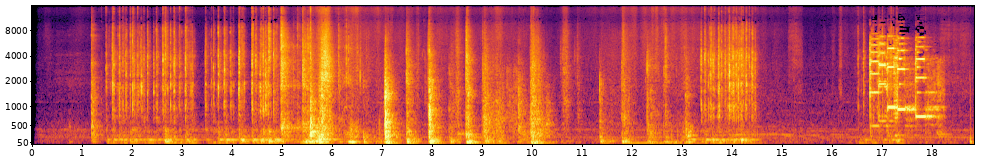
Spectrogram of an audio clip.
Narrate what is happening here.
I sit at my desk and type on the keyboard. I open the window to let fresh air in. While working my phone receives a notification sound.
